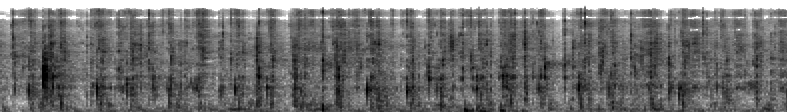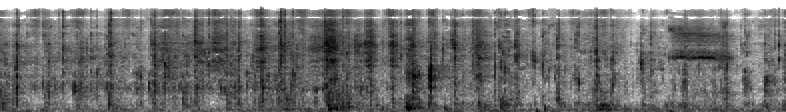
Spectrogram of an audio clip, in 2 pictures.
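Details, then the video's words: Raw-fed dogs chewing raw chicken breast and duck feet, captured close for ASMR; crunchy bone-cracking bites and moist squelching, uneven rhythm with louder snaps scattered through. "Dogs eat RAW Chicken Breast+Duck Feet [ASMR] | BARF | MUKBANG 犬が生の肉を食べる"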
